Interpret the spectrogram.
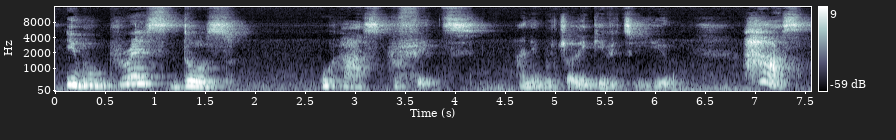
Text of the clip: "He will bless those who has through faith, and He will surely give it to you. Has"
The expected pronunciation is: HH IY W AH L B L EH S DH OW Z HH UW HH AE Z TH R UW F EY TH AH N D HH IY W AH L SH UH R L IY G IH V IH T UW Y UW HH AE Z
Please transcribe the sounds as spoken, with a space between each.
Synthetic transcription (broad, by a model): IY W AH L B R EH S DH OW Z HH UW HH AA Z T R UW F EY T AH N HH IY W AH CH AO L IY G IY V IH T UW Y UW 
